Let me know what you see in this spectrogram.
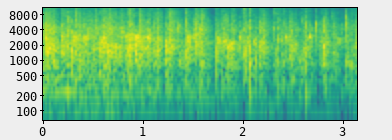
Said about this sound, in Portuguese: Uma salva de palmas, gente. Espetacular.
